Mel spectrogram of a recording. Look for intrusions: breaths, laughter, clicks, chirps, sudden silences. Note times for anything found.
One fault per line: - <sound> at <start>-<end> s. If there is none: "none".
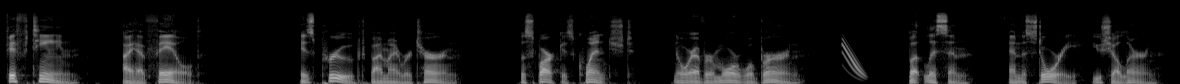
- chirp at 8.4-8.7 s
